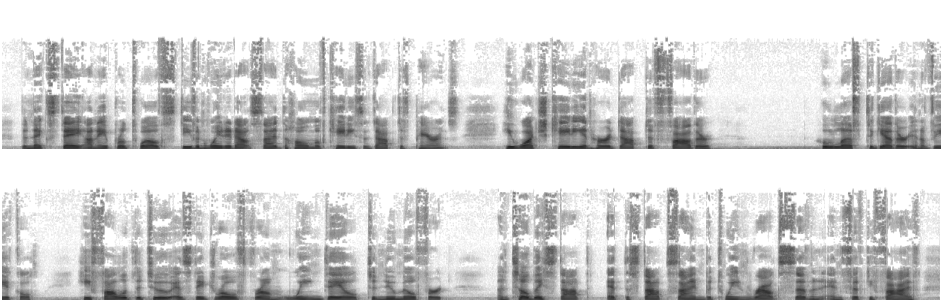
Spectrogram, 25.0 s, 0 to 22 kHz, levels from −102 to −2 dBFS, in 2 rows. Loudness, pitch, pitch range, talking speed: -24 LUFS, 170 Hz, 155-180 Hz, 125 wpm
